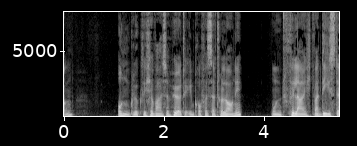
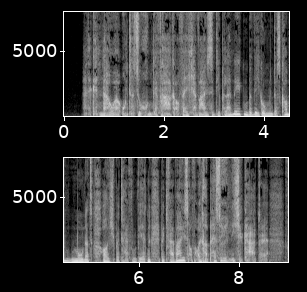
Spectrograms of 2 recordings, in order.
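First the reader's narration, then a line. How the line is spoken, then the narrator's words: Hissed, stern not airy. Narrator (German): fauchte sie und klang dabei eher nach Professor McGonagall als nach ihrem üblichen windig-duftigen Selbst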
